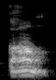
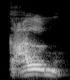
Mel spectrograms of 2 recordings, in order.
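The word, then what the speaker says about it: calm: अब एल है वो काम काम इस स्पेलिंग में एल साइलेंट है काम का मतलब होता है शांत तो इसको हम कालम कालम ऐसा नहीं बोलते इसको बोलेंगे काम एल साइलेंट है इसके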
